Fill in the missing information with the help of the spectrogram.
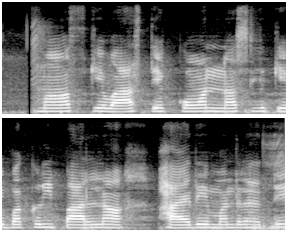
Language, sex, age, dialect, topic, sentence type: Maithili, female, 18-24, Angika, agriculture, question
